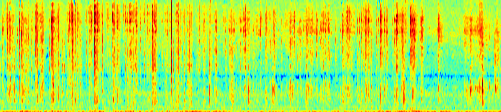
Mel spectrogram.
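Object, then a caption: Carved wooden box. A long, hollow, carved wooden incense box is tapped rapidly with the fingertips, first while held in the hands and then while lying on a table. The taps are quiet, dry, bright clicks that stop almost instantly, forming a dense patter over a steady low hum.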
